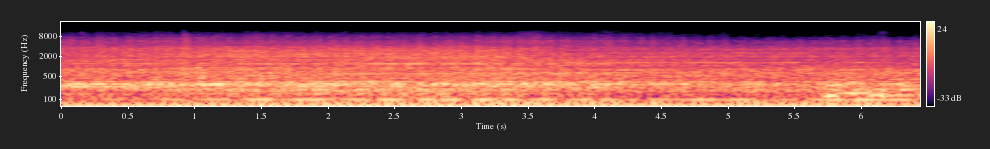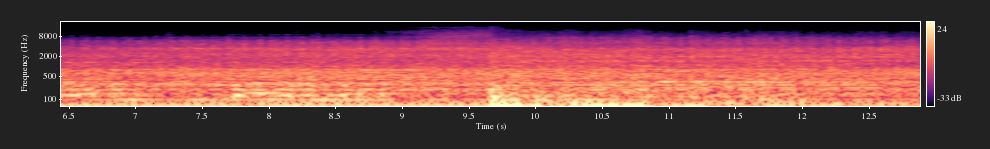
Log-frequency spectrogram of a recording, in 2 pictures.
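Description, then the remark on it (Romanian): A heavy truck engine idles, a steady low rumble with faint knocking that holds for the whole stretch, with no talking over it; the truck is about to drive over a phone lying screen-down on ceramic floor tile. “Telefonul față-spate este intact și o să-l pun și cu ecranul pe gresie și camionul să calce practic pe partea din spate, da?”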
